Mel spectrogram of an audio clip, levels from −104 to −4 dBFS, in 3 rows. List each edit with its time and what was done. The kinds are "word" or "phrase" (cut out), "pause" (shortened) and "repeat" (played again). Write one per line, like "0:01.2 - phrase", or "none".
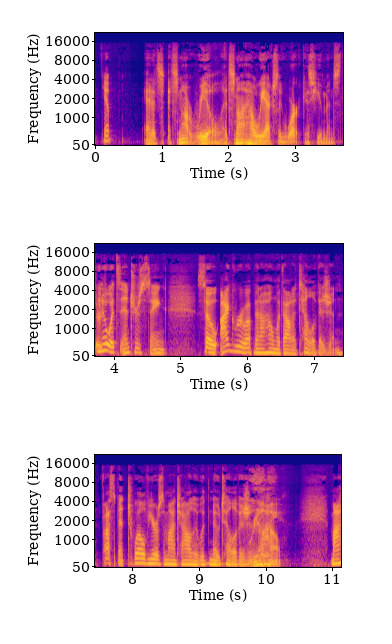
0:07.5 - pause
